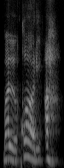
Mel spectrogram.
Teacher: Ta marbutah ni dia memang kat hujung ya. Memang kat hujung perkataan ya. Kalau kita berhenti pada dia memang dia tukar. Dia tukar jadi huruf ha. Mal qari'ah, tak bunyi ta dah ya.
